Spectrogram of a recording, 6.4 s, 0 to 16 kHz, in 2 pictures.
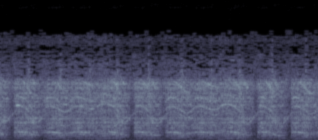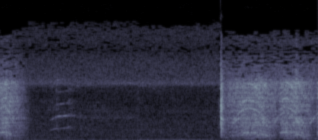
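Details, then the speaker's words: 1984 Porsche 944 after timing belt failure and bent valves, first start attempt in 2.5 years, fuel pump not clearly heard: sluggish, even cranking about three beats a second, no firing or major clattering; slow crank, no start, possibly out of fuel. "I didn't hear any like really major clattering but it's cranking really slow so let me see what I can do here"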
